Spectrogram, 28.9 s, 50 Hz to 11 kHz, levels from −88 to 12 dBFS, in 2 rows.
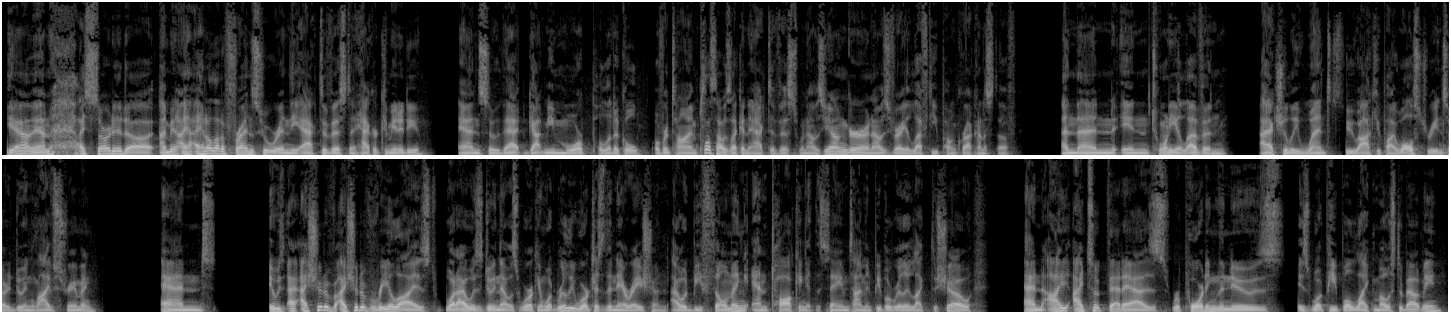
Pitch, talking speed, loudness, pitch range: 120 Hz, 255 wpm, -22 LUFS, 110-140 Hz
